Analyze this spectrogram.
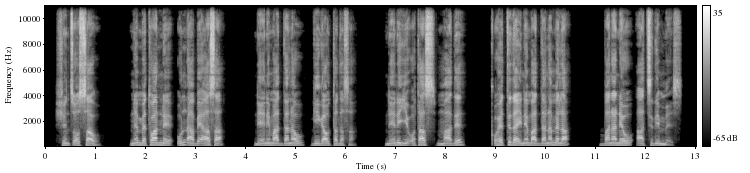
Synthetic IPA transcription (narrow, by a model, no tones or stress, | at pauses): ʃɪnt͡sʼo̞ːsːɐw | nɛmɛt̪ʊwaːnːɛʊnʔaːbɛʔaːsɐ | ne̞ːnɪmaːd̪ːɐnɐwɡiːɡɐʊt̪ːɐd̪ɐsɐ̰ | ne̞ːnɪjɪʔɔt̪aːsmaːd̪ɛ | kʼɔhɛt̪ːɪd̪ɐjnɛmaːd̪ːɐnɐmɛlɐ | bɐnɐnɛwaːt͡sːɪd̪ɪmːe̞̰ːs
